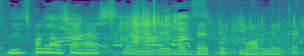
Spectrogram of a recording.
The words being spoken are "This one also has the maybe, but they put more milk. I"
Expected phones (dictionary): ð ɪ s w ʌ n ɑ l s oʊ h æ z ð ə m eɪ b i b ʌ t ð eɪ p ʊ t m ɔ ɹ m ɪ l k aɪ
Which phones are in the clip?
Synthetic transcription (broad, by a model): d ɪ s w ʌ n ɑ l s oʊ h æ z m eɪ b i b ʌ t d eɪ p ʊ t m ɔ ɹ m ɪ l k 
